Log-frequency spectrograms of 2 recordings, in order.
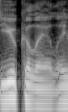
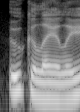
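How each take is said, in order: First: It is said the English way. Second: It is said the Hawaiian way. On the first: "in English it's ukulele" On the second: "so Hawaiian it's ukulele"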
